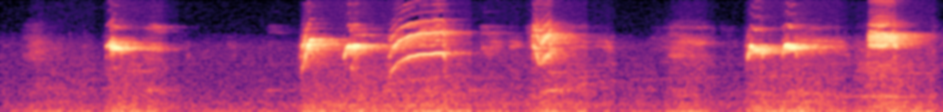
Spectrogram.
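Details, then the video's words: Sparse olive-backed sunbird song used as a lure for young birds: scattered high chirps, a pair of falling whistled sweeps and a buzzy note, spaced irregularly by short gaps. "Pancingan Kolibri Ninja Bahan Agar Bunyi"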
